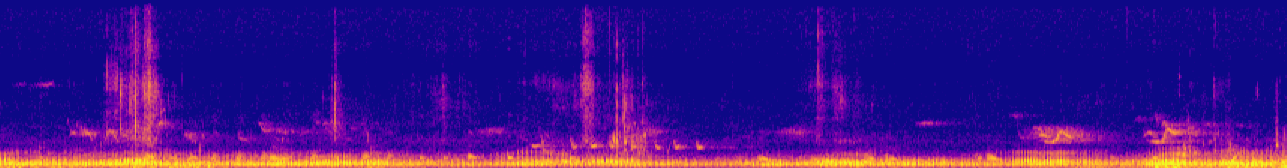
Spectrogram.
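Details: Frogs calling together at a pond in Estonia in spring: a dense, continuous low croaking chorus that swells and fades. Faint bird calls sound higher above.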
